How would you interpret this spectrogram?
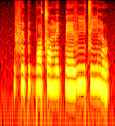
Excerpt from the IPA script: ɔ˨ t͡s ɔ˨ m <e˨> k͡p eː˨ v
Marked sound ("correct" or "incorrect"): correct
